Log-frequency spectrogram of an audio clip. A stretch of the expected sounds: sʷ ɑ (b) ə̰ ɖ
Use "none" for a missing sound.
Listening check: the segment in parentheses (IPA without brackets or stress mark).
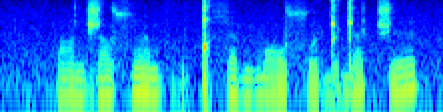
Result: ɖ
